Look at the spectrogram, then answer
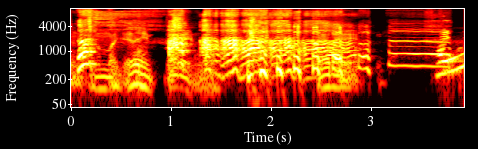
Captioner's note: laughing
